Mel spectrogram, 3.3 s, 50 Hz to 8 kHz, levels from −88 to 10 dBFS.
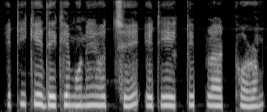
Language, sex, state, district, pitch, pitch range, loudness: Bengali, female, West Bengal, Cooch Behar, 235 Hz, 230-250 Hz, -16 LUFS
